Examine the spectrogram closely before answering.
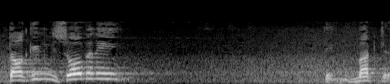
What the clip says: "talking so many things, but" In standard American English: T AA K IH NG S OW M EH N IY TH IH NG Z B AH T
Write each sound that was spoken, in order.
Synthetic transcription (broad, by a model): T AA K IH NG S OW M EH N IY T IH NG B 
